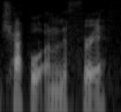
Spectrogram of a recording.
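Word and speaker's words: Chapel-en-le-Frith: man Jackie boy thank you so originally from Chapel under Thrift did I get that right that's right yeah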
